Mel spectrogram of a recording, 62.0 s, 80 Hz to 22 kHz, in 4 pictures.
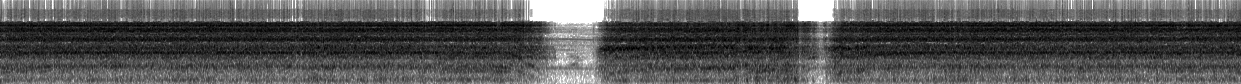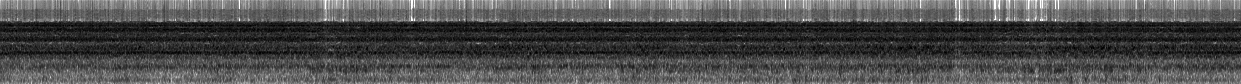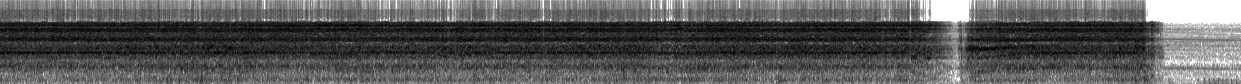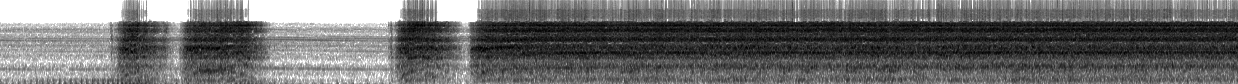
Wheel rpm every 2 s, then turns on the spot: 230, 230, 230, 80, 180, 180, 230, 230, 230, 230, 230, 230, 230, 230, 220, 220, 230, 230, 230, 220, 220, 140, 150, 10, 60, 30, 170, 230, 230, 230, 230.
none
